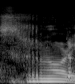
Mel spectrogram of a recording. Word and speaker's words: Snorri: Yeah, you would even roll them harder. You have to go full blown on it. Snorri. Yeah, it's like Snorri. The pronunciation is like it's got 19 R's in there, not 2. You actually start rolling them even in the first syllable. You're already rolling. Snorri. Yeah. Snorri. It's all about the R. If you want to pronounce it correctly, you need to get the R's down.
